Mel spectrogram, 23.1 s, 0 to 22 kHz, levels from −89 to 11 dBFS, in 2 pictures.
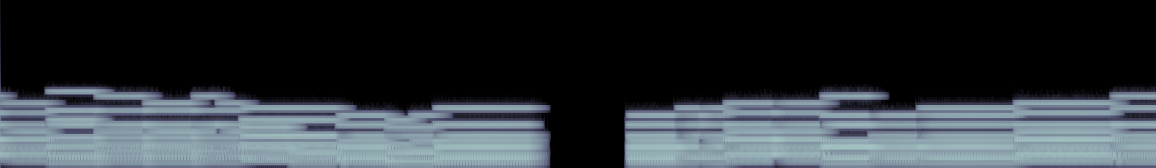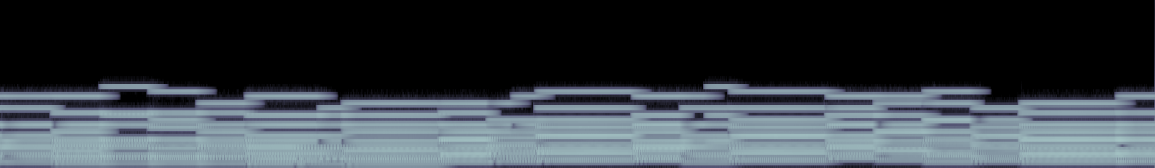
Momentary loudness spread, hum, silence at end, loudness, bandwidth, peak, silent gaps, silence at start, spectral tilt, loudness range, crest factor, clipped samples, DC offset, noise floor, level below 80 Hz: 3 LU; none; 0 s; -16 LUFS; 2.8 kHz; -4 dBFS; 5.50-6.24 s; 0 s; -13.5 dB/octave; 2 LU; 12 dB; under 0.1%; under 0.1%; under -90 dBFS; -74 dBFS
